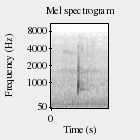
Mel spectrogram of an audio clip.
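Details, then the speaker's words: Hiccups from a baby boy who also had many hiccups in the womb. "you got some hiccups? You hiccuping? Hiccups. Oh, hiccups."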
